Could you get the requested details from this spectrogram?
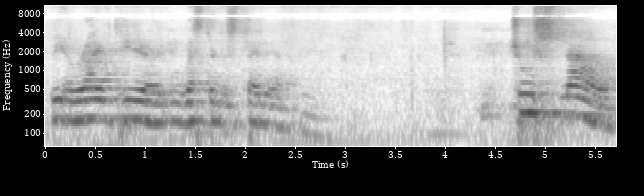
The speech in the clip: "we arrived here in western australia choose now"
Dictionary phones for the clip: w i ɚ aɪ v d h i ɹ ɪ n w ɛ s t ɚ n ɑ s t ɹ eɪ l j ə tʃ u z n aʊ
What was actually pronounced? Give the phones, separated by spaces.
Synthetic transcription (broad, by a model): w i ɚ aɪ v d h i ɹ ɪ n w ɛ s t ɚ n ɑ s t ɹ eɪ l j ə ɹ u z n aʊ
